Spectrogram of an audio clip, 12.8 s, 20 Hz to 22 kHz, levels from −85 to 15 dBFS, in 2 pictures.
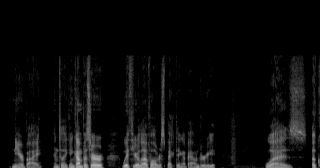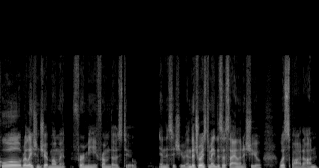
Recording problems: choppy; very; from 8 to 9 s; 12% of the speech affected

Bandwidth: 14.5 kHz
